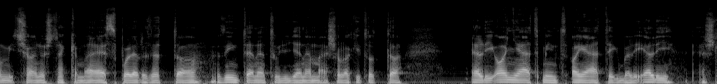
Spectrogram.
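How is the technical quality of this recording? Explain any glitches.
The recording has one fault, mains hum. Throughout, a ground loop or nearby transformer leaks the 50 Hz power line into the speech as a steady low drone roughly 30 dB down, visible as an unbroken horizontal line at 50 Hz on a spectrogram.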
